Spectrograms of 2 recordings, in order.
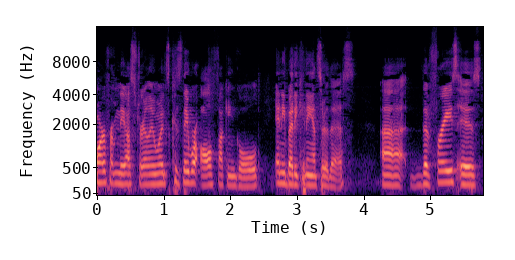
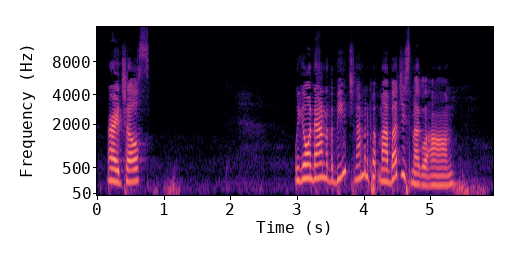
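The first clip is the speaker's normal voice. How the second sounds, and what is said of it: Poor attempt at Australian accent. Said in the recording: “I don't know how to do a Australian accent ... It's pretty terrible.”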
